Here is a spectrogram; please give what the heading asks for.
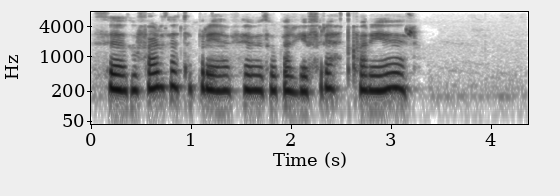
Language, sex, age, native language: Icelandic, female, 40-49, Icelandic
